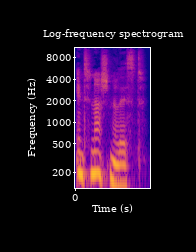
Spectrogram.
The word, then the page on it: internationalist: British English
